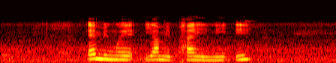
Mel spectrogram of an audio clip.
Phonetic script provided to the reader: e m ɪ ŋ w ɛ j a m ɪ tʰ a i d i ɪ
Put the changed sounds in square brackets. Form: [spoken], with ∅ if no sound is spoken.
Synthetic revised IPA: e m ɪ ŋ w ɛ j a m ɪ [pʰ] a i [n] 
